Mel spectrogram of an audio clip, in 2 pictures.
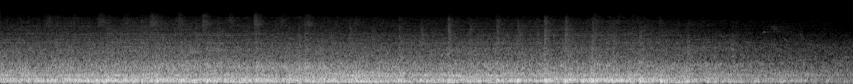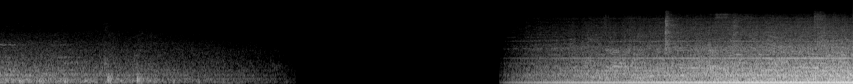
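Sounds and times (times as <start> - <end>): passenger train rumbling: 0.0 - 11.5, 13.6 - 17.0
train clicks: 0.4 - 7.4.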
